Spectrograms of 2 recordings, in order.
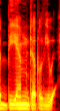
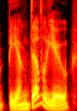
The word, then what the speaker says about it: BMW: And like I said before, the W in German is pronounced as a V, so the mehr denn je, BMW, super catchy, but it would only appear sporadically and not so often.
